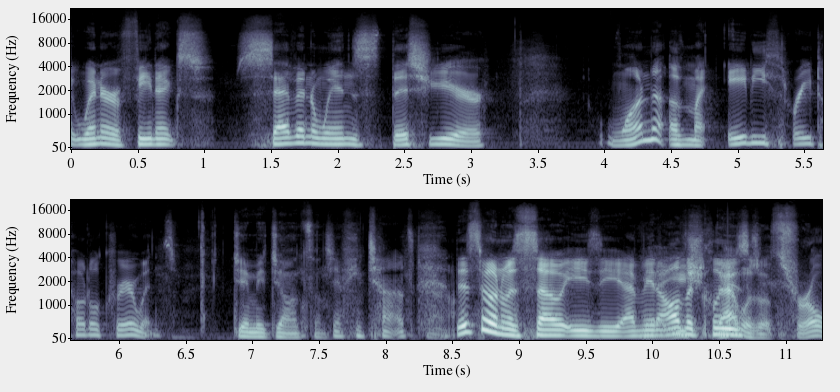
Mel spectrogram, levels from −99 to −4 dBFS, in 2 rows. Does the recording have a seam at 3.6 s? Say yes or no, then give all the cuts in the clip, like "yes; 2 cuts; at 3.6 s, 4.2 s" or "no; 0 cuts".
no; 0 cuts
